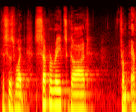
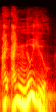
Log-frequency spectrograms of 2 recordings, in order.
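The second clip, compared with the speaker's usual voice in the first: higher, louder imitated plea; emphatic cry; 6 semitones higher, 5 dB louder than usual. Preacher voices the rejected pleading with Jesus, emphatic cry. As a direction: protest as if crying out to be recognised. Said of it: "it's a cry of emphasis".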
